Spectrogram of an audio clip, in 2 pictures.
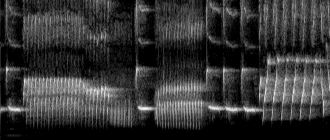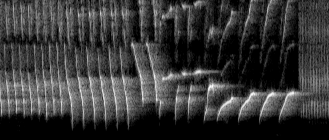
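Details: Long rolling canary song in breeding mood, played to lure other canaries into song. Buzzy sustained trills alternate with thin whistles, then a fast train of sharp downslurred notes slows into swooping upslurs.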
